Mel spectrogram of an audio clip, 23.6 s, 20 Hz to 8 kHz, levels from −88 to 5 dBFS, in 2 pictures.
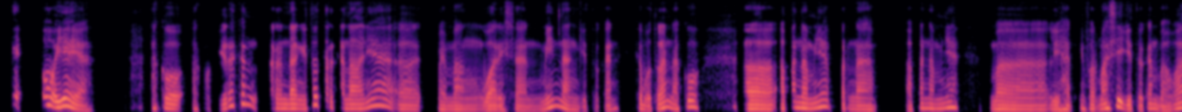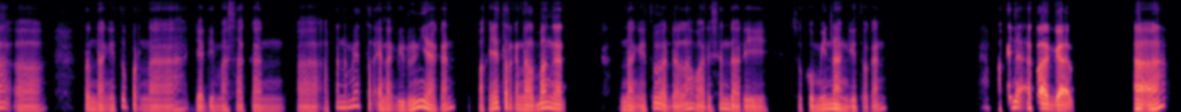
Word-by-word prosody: E - - -2 0.3
oh, 220 - +4
iya 190 +2 +6
ya? 100 - -3 0.7
Aku 130 +1 -2 0.3
aku 110 - -13
kira - - -2
kan 250 -2 0 0.2
rendang 125 -1 +1
itu 220 - -2
terkenalnya, 130 +1 -2 0.2
eee, 105 -1 -3 0.3
memang 100 -1 -4 0.2
warisan 100 -2 -2 0.2
Minang, 145 - -1
gitu 90 - -13
kan. 100 - -4 0.2
Kebetulan 125 +10 -1
aku, 165 - -3 0.6
eee, 115 -1 +4
apa 135 - -4
namanya, 135 +6 +1
pernah, 105 -3 -3 0.4
apa - - -7
namanya, 125 +4 -2 0.3
melihat 100 -1 -2
informasi, 115 +3 -1
gitu 110 - -3
kan, 125 - -2
bahwa, 90 +10 -1
eee, 95 -2 -2 0.5
rendang 105 0 0
itu 100 - -3
pernah 95 +2 -3
jadi 100 -1 -1
masakan, 95 -1 -5
eee, 90 -1 -2
apa - - -12
namanya, 170 +6 -1
terenak 110 -2 0
di 100 - +1
dunia 125 +2 +5
kan, 105 +8 -2 0.2
makanya 115 +8 +2
terkenal 105 -5 +3
banget. 120 +1 +5 0.6
Rendang 100 -2 +1
itu 95 - -3
adalah 100 +8 +1
warisan 95 +3 0
dari 90 -2 +1 0.3
suku - - -6
Minang, 110 -3 +4
gitu 90 - -2
kan. 95 +9 -4 1.1
Makanya - - +3
aku - - +5
agak - - +10 0.7
heeh? - - +8
105 Hz, 150 wpm, -26 LUFS, 95-125 Hz, 1.1 s, agak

